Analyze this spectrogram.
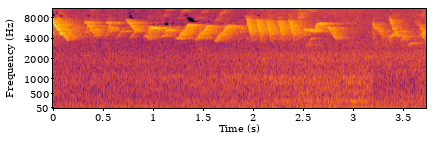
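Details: Long-singing canary, recorded as a training song for other birds: a continuous stream of very high, fast sliding notes and short trilled phrases over a faint low background hum.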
